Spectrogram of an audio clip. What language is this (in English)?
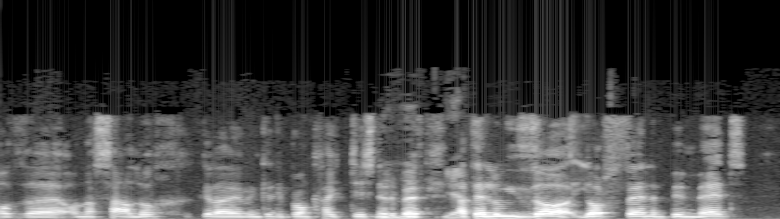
Welsh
